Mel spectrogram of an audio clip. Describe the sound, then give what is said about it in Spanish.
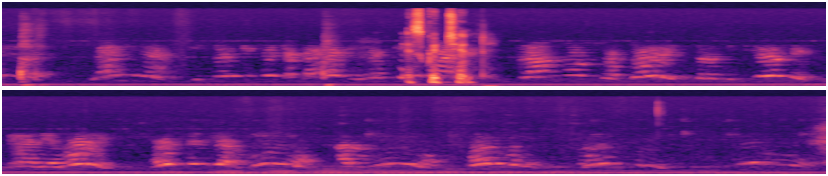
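A scrap metal buyers' truck loudspeaker call drones on steadily, a repetitive amplified chant over a constant low engine rumble, with a brief voice cutting in once. “Uy, escuchen, los del fierro. Más tercer mundista no se pudo escuchar este podcast.”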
